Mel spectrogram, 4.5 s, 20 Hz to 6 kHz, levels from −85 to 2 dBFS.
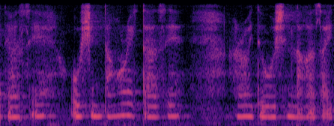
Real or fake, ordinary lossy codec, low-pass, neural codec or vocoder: real; none; 5.4 kHz; none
